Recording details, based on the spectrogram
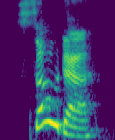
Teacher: So put a macron. And the A is at the end of the word. So it's going to make that schwa sound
